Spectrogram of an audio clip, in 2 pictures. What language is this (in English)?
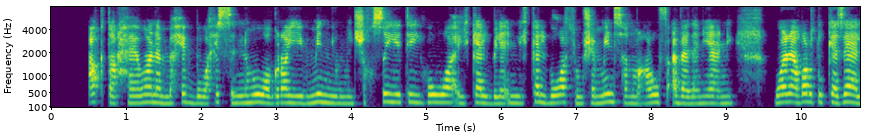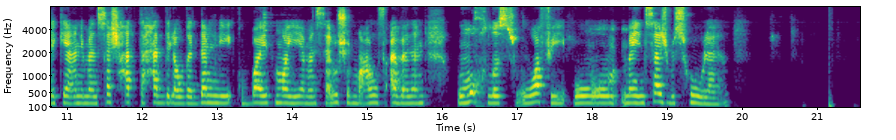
Saidi Arabic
